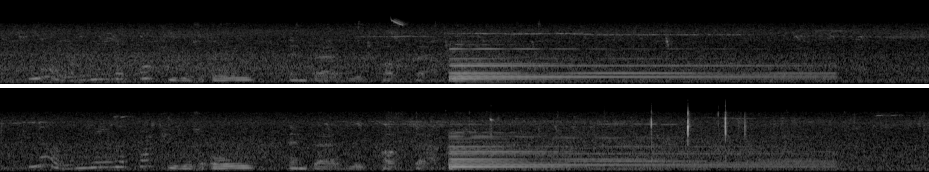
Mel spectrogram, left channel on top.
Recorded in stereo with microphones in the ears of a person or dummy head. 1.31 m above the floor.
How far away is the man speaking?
About 1.8 m.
